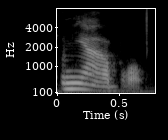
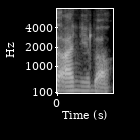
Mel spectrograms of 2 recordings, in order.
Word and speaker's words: Onyeabor: You said it right, the anglicized version, and I'll give everybody the Nigerian version. The Igbo version is Onyeabor. Onyeabor. I'll stick with Anyabo.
